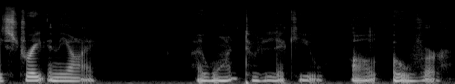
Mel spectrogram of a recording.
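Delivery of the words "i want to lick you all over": each word slow and precise; slow, soft, deliberate seduction. A narrator's reading. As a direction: lay every word down deliberately. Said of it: "He said it so deliberately and so precisely".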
